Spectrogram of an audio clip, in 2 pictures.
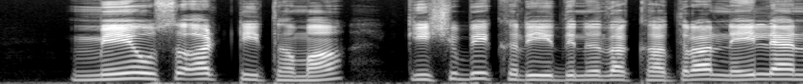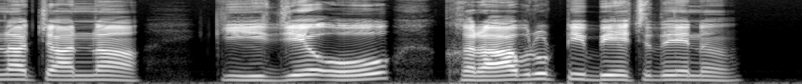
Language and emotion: Dogri, fearful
